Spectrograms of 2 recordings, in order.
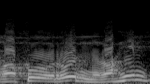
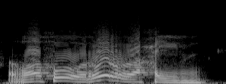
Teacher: Idgham, maaf di situ, idgham bila gunnah asalnya ghafurun rahim, tapi jadi ghafurur rahim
